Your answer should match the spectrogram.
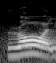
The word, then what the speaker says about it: role: इज a long vowel sound again, होल, पोल, रोल, यानी किसी का किसी जगह रोल होता है ना, हम लिखते हैं ना ये ROLE, रोल।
